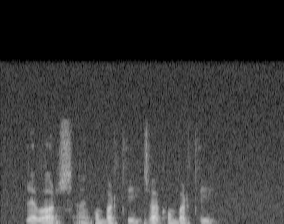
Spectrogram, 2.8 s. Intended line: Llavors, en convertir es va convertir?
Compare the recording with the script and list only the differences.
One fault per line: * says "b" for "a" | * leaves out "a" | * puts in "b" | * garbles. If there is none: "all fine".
all fine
